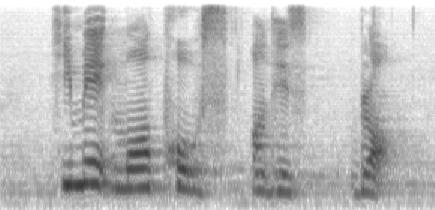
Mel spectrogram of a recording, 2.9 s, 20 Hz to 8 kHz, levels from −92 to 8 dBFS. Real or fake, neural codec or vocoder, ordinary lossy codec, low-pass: fake; vocoder, 24 kHz, 100 mel bands, Vocos; none; 7.2 kHz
